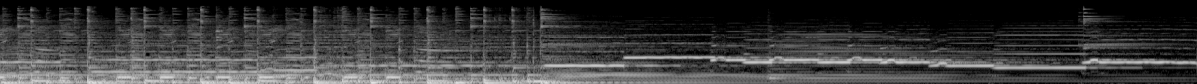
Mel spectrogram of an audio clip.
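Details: Busy plucked and percussive music fades into a solo flute melody over sustained tones, with no animal sound present.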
